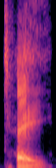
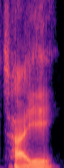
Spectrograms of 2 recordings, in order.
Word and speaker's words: Taiye: his last name correctly it's not tay i believe it's taiye uh anthony writes my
